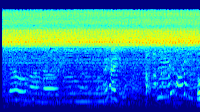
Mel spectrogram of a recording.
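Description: A steady, high-pitched insect chorus that runs unbroken and does not vary in level.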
